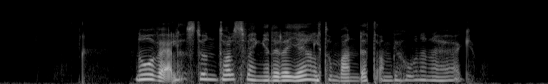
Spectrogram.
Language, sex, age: Swedish, female, 28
